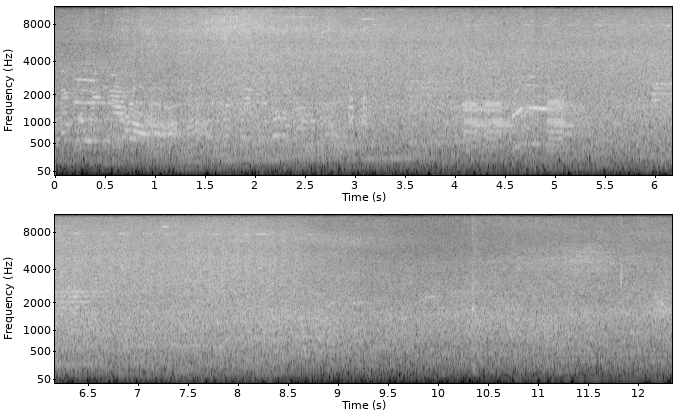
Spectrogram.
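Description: Steady street traffic noise with snatches of people's voices from the crowd, briefly louder near the start and about four and six seconds in.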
